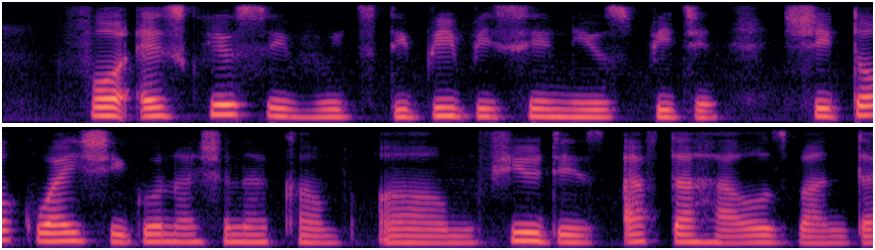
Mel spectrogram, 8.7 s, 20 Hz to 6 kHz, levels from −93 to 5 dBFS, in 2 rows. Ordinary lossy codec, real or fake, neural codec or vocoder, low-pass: none; fake; codec, 16 kHz, 0.9 kbps, LongCat-Audio-Codec; 5.4 kHz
